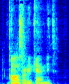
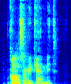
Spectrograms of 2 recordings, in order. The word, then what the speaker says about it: kalsarikännit: Warte, ich habe ja auch einen Link zur Aussprache. Das muss ich mal eben an, anhören. Ich spiele das mal eben ab. – Kaasari kännit. – Kaasari kännit. – Kaas... Kaasari kännit. Mhm. Kaasari kännit.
